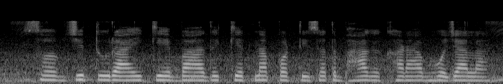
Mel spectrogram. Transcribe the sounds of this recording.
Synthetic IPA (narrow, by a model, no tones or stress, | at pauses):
səbd͡ʒit̪uɾaikebad̪ket̪napɾət̪isət̪bʱaɡkʰəɽabɦod͡ʒala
